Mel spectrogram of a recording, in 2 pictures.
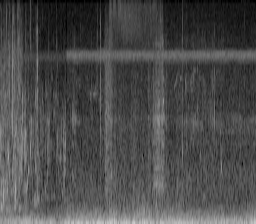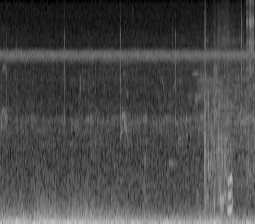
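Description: Low steady rumble of wind and water around a kayak, with two sharp clicks about two and three seconds in and a faint steady high whine from about a second in.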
